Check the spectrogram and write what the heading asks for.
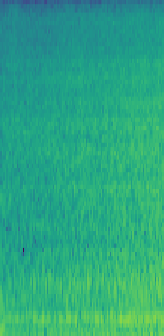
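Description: A steady low mechanical hum with a rushing noise that grows gradually louder.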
